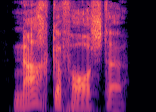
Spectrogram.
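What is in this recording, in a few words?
"nachgeforschte", German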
